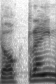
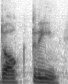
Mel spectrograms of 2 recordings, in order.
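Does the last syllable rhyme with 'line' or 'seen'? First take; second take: line; seen. First: The last syllable rhymes with 'line'. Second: The last syllable rhymes with 'seen'. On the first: The speaker calls it wrong. "बहुत से लोग बोलते हैं डॉक्ट्राइन भाई ये डॉक्ट्राइन नहीं है" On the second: The speaker calls it right. "This is डॉक्ट्रीन"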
